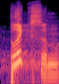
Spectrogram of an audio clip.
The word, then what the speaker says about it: Blixem: weak ending word but blixem rhymes with Vixen Blitzen does not Blitzen does not rhyme with Vixen no oh I believe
